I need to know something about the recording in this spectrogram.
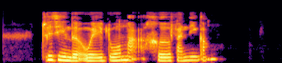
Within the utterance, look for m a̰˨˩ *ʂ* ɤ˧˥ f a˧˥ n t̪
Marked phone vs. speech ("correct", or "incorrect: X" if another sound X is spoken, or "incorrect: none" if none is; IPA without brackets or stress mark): incorrect: x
